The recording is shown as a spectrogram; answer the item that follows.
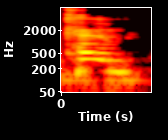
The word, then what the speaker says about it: comb: So you still find students way up in intermediate who want to put a B on comb, or lamb or lamp for the meat.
